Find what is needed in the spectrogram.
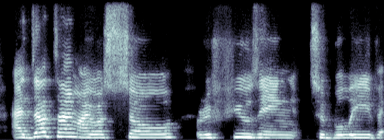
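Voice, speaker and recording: The voice has a bright, sharp tone. It carries a Turkish accent. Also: woman. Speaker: motivational speaker. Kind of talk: interview.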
